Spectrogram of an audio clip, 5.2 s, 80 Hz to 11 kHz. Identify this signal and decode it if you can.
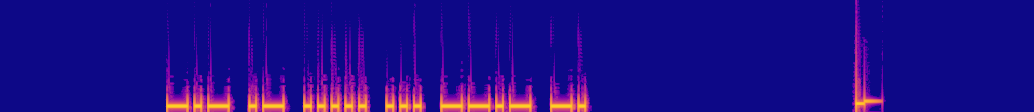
Morse code, heard as a keyed tone, about 34 wpm, 700 Hz. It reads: KA5SQN
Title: USA Call Signs Repeated 3x 35wpm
